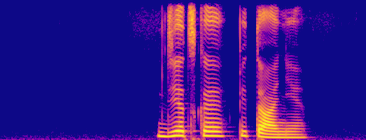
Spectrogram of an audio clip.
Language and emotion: Russian, neutral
